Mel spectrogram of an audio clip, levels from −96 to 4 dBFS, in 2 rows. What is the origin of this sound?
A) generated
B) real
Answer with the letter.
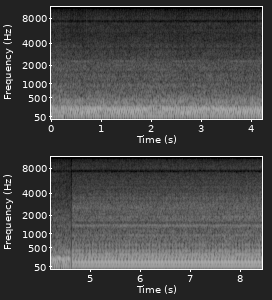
B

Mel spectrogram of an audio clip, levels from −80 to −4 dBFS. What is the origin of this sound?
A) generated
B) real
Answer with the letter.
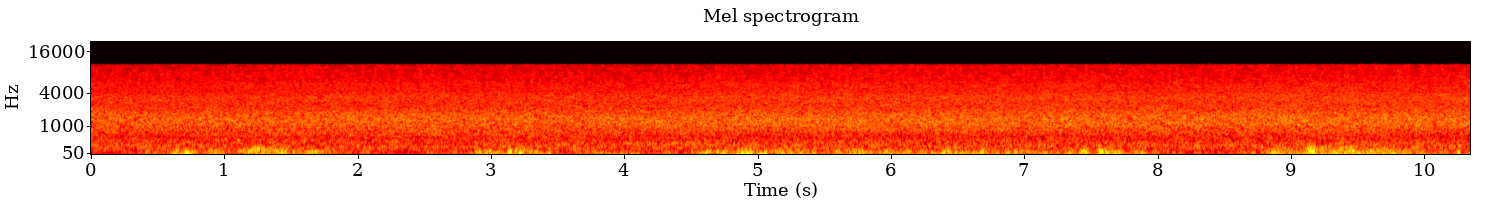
B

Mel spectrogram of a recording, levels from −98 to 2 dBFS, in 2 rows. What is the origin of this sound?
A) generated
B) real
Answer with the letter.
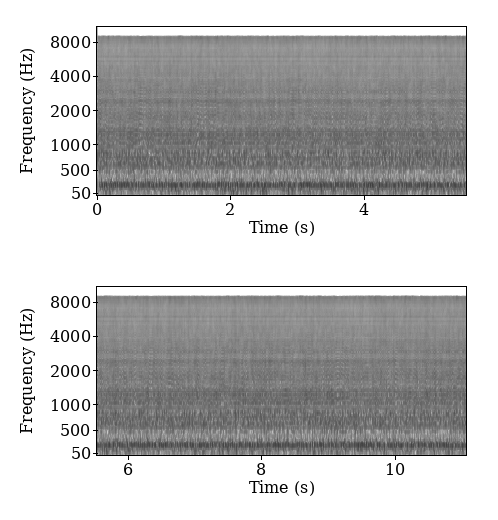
A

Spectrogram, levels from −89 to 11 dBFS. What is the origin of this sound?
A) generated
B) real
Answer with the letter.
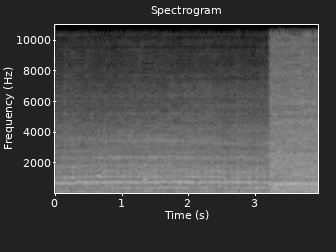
A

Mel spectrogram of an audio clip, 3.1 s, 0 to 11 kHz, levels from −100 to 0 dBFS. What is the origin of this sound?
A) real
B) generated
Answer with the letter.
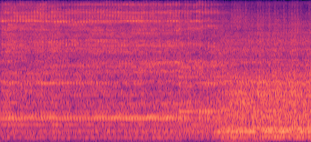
A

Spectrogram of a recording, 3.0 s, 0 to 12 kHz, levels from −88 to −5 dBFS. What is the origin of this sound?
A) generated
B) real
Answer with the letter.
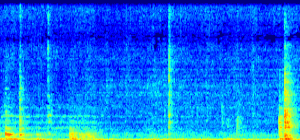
B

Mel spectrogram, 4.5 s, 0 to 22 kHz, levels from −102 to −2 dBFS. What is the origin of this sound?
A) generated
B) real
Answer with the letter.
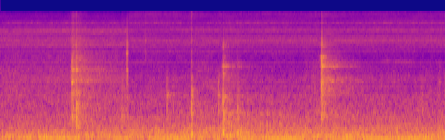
A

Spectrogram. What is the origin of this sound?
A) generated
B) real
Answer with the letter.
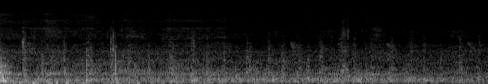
A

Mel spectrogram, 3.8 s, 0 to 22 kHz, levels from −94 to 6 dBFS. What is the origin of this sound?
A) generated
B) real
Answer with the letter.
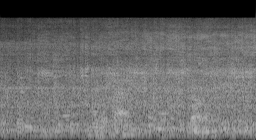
B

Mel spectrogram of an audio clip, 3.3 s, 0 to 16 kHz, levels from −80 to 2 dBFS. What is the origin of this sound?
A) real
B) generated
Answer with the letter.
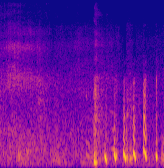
A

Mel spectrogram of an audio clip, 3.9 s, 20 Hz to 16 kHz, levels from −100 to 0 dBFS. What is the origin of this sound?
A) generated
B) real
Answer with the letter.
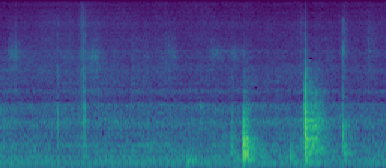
A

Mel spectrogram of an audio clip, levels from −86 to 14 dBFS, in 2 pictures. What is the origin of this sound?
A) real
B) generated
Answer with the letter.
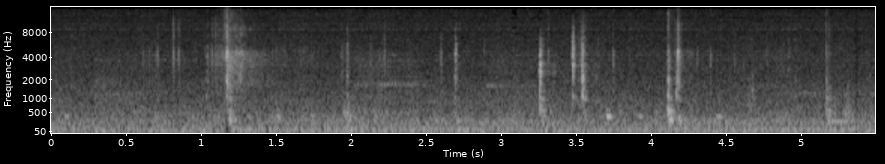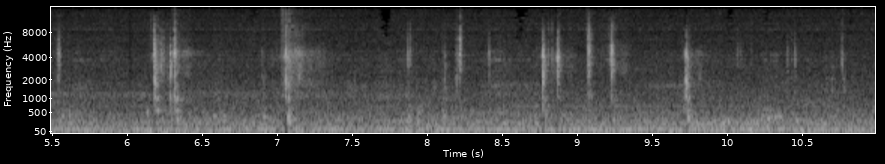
B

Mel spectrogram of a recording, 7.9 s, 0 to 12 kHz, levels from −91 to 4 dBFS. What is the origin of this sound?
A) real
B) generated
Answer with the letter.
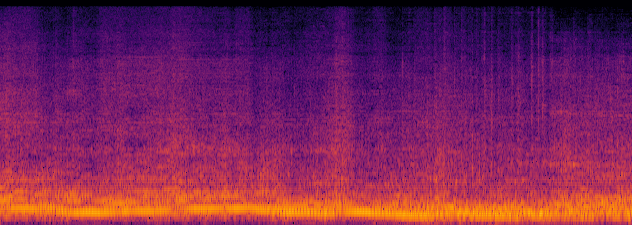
B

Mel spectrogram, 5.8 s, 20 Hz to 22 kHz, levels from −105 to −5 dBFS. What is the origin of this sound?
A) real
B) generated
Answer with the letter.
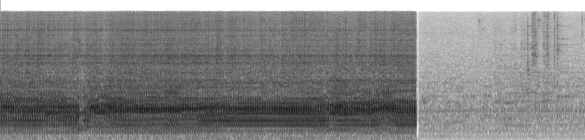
A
